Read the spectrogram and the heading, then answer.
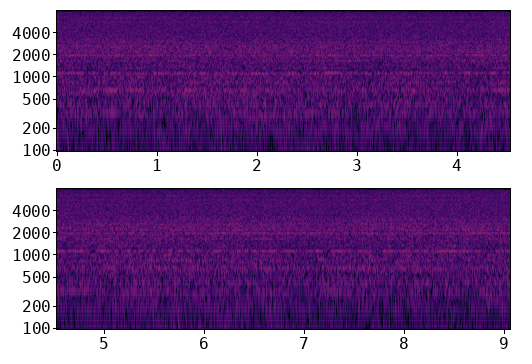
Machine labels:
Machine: fan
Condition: normal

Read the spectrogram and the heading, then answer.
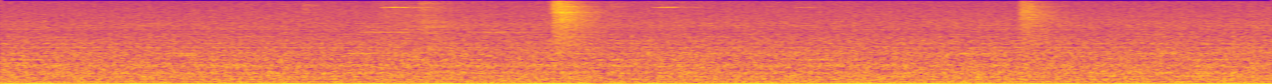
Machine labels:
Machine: fan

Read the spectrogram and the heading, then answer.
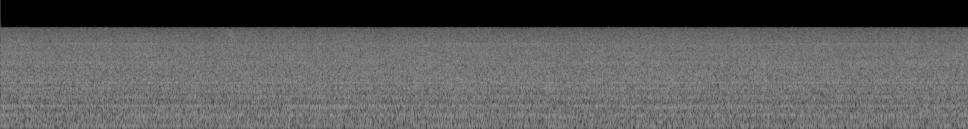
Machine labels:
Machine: slide rail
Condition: normal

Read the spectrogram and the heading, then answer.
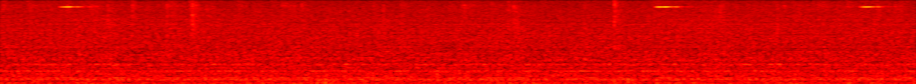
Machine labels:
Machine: fan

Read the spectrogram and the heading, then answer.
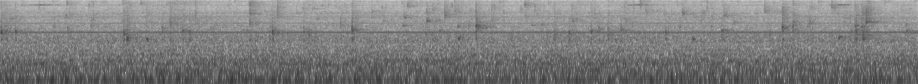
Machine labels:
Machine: pump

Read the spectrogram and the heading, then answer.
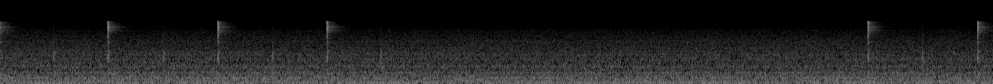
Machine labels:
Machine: valve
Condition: normal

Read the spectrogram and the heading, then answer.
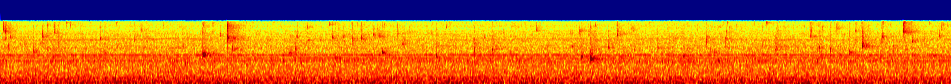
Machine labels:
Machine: pump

